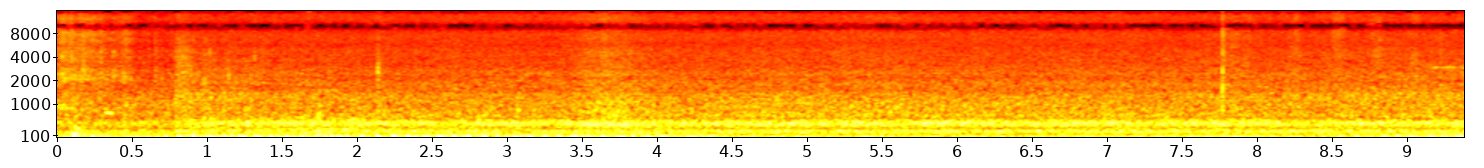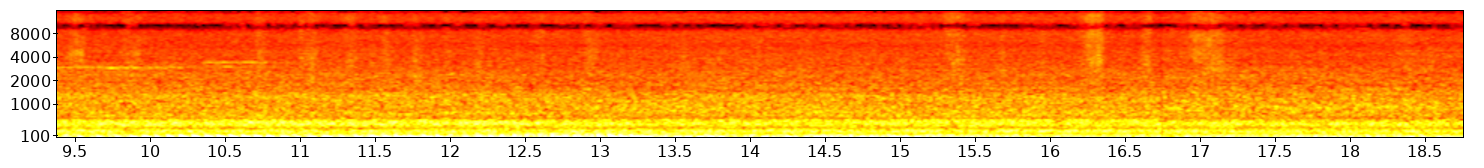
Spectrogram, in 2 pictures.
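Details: Honey bees on a bee farm in an Indian village where natural honey is being collected; a steady, low droning hum runs unbroken through the whole stretch, swelling slightly midway, with faint clicks and handling noise above it.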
